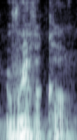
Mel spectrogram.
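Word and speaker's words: Revachol: He pronounces Revocol with a hard K.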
